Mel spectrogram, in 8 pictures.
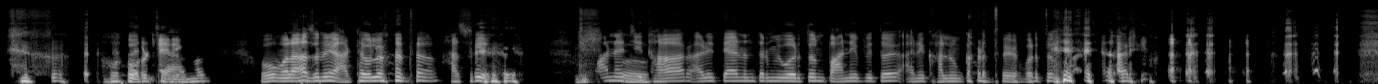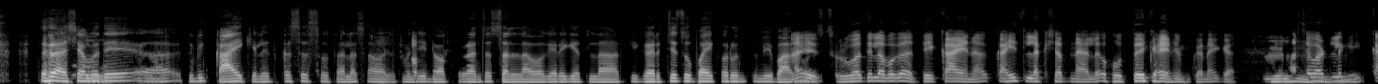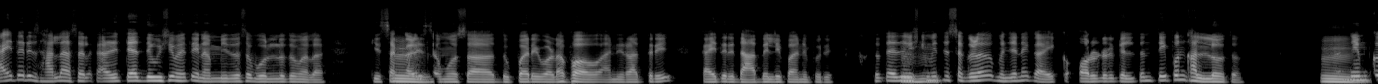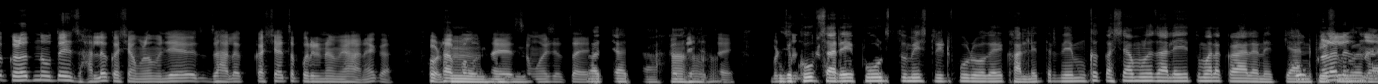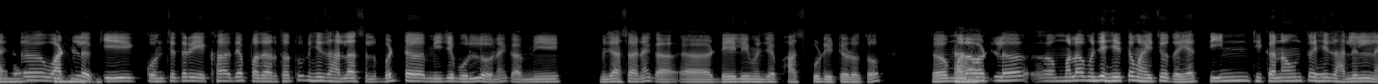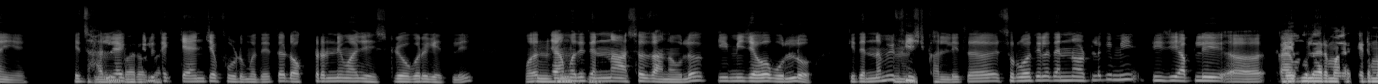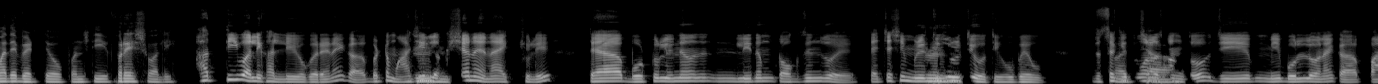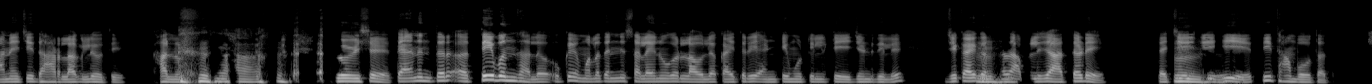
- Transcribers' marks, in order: static; chuckle; laughing while speaking: "हो, डायरेक्ट. हो, मला अजूनही आठवलं ना, तर हसू येतं"; chuckle; laugh; laughing while speaking: "अरे"; unintelligible speech; laugh; laughing while speaking: "काढतोय वरतून पाणी"; laugh; other background noise; laugh; laughing while speaking: "होतंय काय नेमकं नाही का"; laughing while speaking: "वडापाव"; tapping; laughing while speaking: "वडापावचा आहे"; distorted speech; "कोणत्यातरी" said as "कोणाच्यातरी"; in English: "डेली"; in English: "ओपन"; in English: "फ्रेशवाली"; chuckle; laugh; chuckle
- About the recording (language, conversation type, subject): Marathi, podcast, खाण्यामुळे आजार झाला असेल, तर तुम्ही तो कसा सांभाळला?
